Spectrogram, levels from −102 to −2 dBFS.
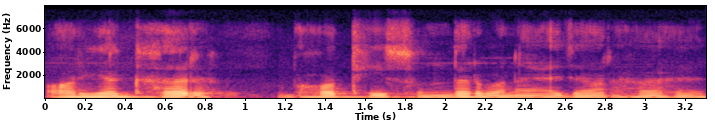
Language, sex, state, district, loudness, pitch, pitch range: Hindi, male, Chhattisgarh, Kabirdham, -18 LUFS, 135 Hz, 130-140 Hz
